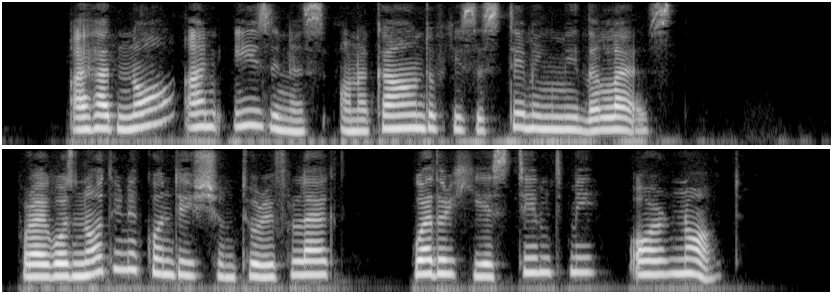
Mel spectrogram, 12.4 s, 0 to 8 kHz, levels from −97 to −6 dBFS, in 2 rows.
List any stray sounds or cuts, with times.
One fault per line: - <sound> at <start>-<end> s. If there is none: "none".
none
